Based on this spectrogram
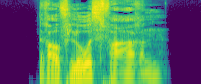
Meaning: to hit the road without a chosen destination
- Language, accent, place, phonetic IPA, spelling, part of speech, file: German, Germany, Berlin, [dʁaʊ̯fˈloːsˌfaːʁən], drauflosfahren, verb, De-drauflosfahren.ogg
